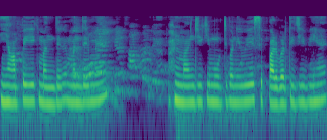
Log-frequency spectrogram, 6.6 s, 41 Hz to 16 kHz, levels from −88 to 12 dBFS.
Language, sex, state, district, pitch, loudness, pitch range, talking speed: Hindi, female, Bihar, Muzaffarpur, 220 Hz, -18 LUFS, 210-235 Hz, 185 wpm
